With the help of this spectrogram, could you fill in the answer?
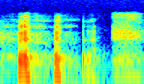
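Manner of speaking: brief amused chuckle; short laugh. Real, not acted. Host amused by caller's party denial, brief chuckle. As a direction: laugh lightly under your breath.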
